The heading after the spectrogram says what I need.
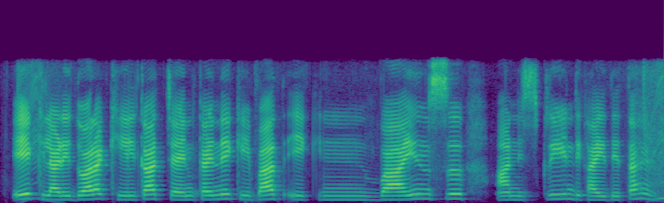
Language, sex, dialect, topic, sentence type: Hindi, female, Marwari Dhudhari, banking, statement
